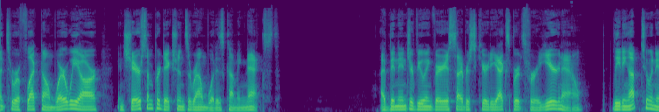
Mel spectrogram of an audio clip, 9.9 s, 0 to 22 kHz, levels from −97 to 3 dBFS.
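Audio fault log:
4.08–4.15 s, 6.08 s, 8.55–8.60 s: corrupt frame decoded. Brief chirps and squeaks land just after "around what is coming", between "I've been" and "various cybersecurity experts for", and after "experts for a year", each spanning two or three damaged frames. The first is faint, peaking near -45 dBFS, while the later two are loud, near -15 and -20 dBFS. Flipped bits made the decoder apply wrong gains and codes, putting energy at misplaced frequencies. That produces pitched, frame-long junk, unlike the gap or smeared fill of a lost packet or the instant tick of a click.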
